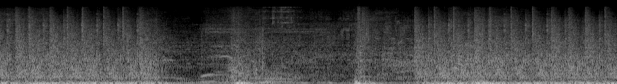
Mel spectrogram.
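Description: Rapid, sustained SMG fire in the video game 7 Days to Die during a night-70 defence, loud and dense, with a short lull near the middle before the automatic bursts resume and continue to the end.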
